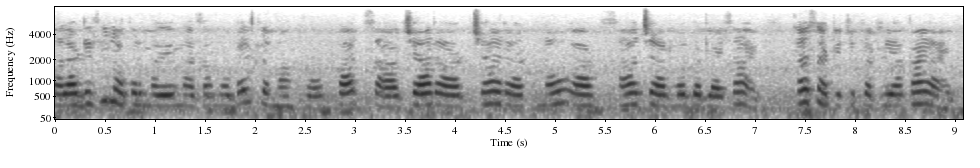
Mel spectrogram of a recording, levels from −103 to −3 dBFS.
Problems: constant background noise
